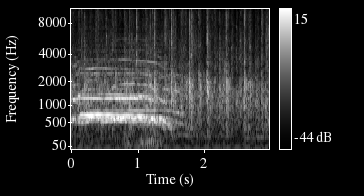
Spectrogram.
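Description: An audience breaks into steady applause, dense clapping that holds for a few seconds, with a high whooping cheer rising over it at the start before the clapping continues on its own.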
